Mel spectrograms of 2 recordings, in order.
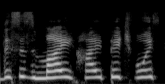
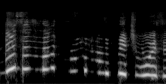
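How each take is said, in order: First: Higher voice, still natural; natural high pitch. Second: Very high, loud, quick squeak; unnatural high pitch. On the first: Coach demonstrating her own high range, naturally high. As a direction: lift into your upper natural range. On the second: Coach showing a high pitch that is not hers, unnaturally high. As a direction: shoot up into a fake squeal. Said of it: "It's very unnatural". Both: Shown as a demonstration.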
